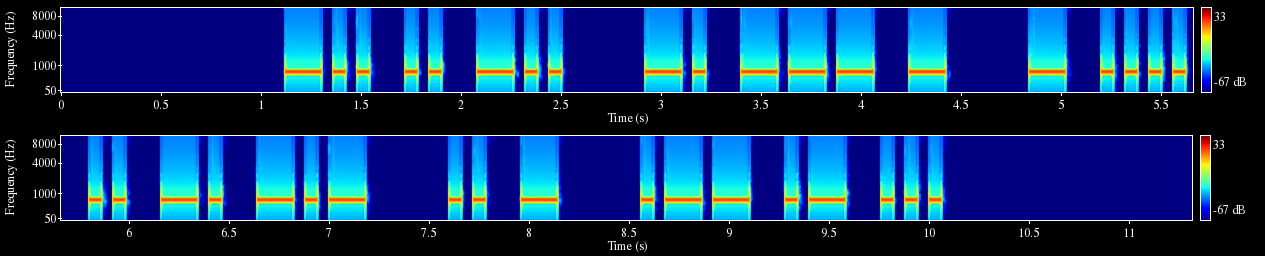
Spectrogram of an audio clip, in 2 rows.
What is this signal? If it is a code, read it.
Morse code, heard as a keyed tone, about 20 wpm, 700 Hz. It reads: DID NOT THINK IT WAS
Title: Sets of 5 Words Encore 20wpm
